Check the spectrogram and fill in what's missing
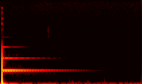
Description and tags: glass-pot-top
I struck a glass pot top with my knuckle between two microphones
